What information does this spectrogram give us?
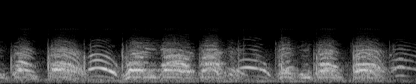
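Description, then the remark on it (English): A crowd of bus riders protesting a scheduled fare increase at City Hall shouts loudly in rhythmic bursts, roughly twice a second, demanding a fare rollback, their overlapping voices merging into an angry, chant-like roar. “Crowd of bus riders angry at Thursday's scheduled fare increase gathered over at City Hall today to demand a fare rollback.”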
